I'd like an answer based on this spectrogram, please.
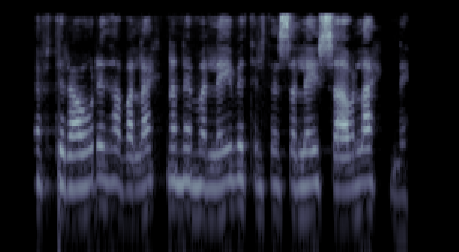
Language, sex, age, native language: Icelandic, female, 40-49, Icelandic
